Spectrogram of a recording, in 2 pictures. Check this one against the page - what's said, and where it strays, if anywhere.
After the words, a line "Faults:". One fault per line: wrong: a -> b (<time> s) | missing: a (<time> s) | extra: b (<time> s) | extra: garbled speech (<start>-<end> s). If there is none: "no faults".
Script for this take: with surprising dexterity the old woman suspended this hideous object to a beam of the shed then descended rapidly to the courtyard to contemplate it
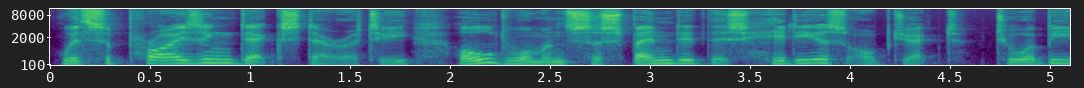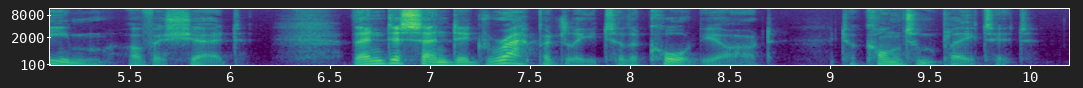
with surprising dexterity old woman suspended this hideous object to a beam of a shed then descended rapidly to the courtyard to contemplate it
Faults:
missing: the (1.8 s)
wrong: the -> a (5.6 s)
